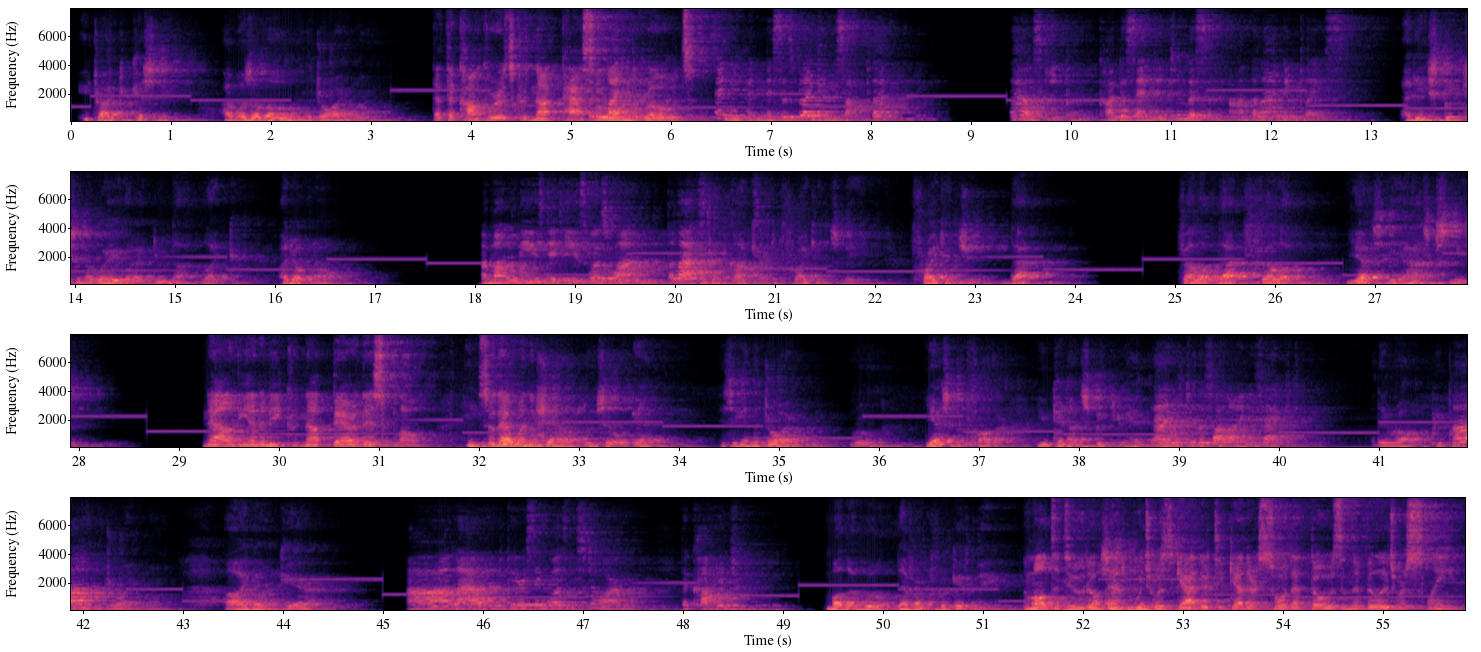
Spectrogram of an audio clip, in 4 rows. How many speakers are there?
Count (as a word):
three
